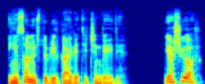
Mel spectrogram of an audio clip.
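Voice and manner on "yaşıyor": crying out. A narrator's reading. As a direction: shout out in relief. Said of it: "diye haykırdım". (sevinçle haykırış)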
